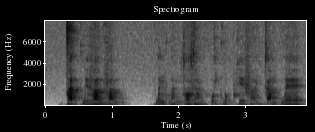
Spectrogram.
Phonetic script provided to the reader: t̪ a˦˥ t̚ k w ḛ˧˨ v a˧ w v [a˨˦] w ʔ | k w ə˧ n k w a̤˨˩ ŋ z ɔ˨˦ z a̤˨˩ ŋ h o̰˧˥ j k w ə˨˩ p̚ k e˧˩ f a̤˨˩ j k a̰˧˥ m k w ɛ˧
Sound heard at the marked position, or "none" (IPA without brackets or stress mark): a̰˧˨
